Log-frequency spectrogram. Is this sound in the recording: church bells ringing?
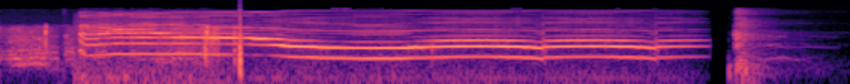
no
